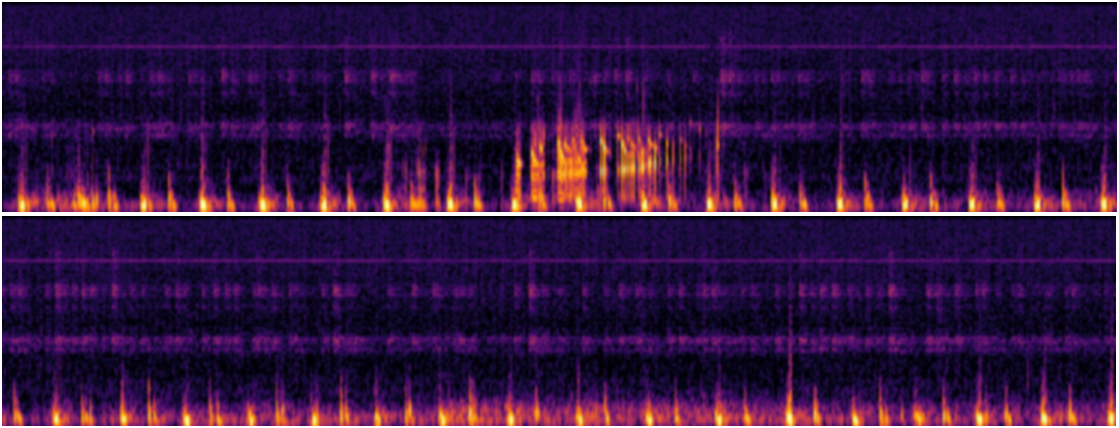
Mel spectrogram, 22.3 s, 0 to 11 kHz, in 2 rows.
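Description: Low, dull heartbeats at about 92 a minute with uneven spacing, an irregular heart rhythm.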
